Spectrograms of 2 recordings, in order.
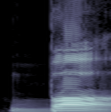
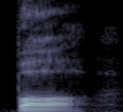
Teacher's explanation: यो ब को उच्चारण गर्दाखेरि तपाईहरुको दुईवटा ओठलाई नजोड्दासम्म ब उच्चारणै हुँदैन। एकछिन सासलाई, यो फोक्सोबाट आएको श्वासलाई मुखमा बन्द गर्नुपर्छ, ब।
